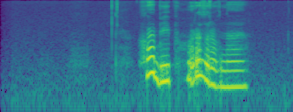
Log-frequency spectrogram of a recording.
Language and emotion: Russian, neutral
